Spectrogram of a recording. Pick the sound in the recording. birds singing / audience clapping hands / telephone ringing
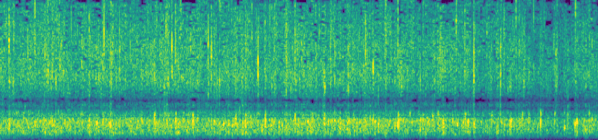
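audience clapping hands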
